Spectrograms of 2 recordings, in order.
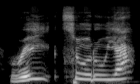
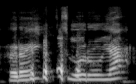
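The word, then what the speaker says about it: Rei Tsuruya: Ray Tsuruya. Ray Tsuruya.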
